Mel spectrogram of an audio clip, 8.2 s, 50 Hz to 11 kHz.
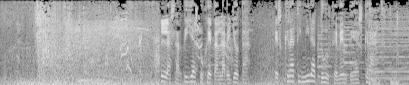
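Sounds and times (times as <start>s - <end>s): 
volcanic eruption blasting rock fragments as the ground cracks open: 0.0s - 6.0s
speech: 3.2s - 8.0s.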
